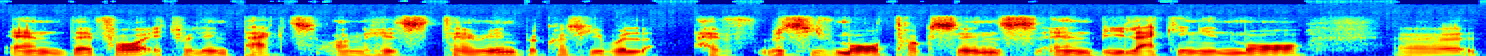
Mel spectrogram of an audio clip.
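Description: A man's voice: mid-range voice, fairly even intonation, normal speed, a little mellow, no echo, highs cut off. A man from Switzerland, a native French speaker with a Swiss French accent, explaining things as an interview guest and often searching for words.

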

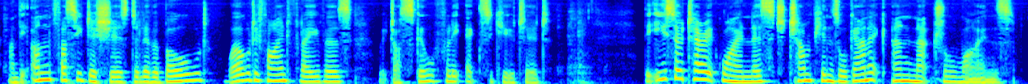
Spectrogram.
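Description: A woman's voice: fairly low pitch, vocal fry, a little mellow. A woman reading local news articles aloud as a volunteer reader.

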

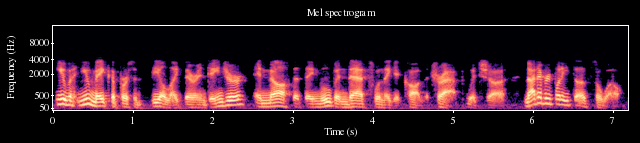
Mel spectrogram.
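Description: A man with a very deep voice, talking thoughtfully on a podcast as a guest. His voice comes through a narrow, tinny, phone-like line, and the sound is dry. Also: wildly swooping pitch, a little fast, few pauses, no room sound. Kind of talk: casual conversation.

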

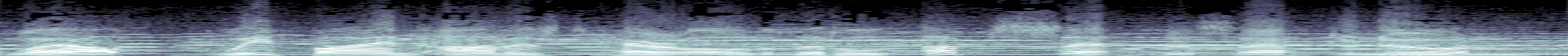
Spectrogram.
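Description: A man's voice: sits high, sing-song, moderate pace. A man announcing and narrating a scripted 1950s radio show. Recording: muffled old radio broadcast. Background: music.

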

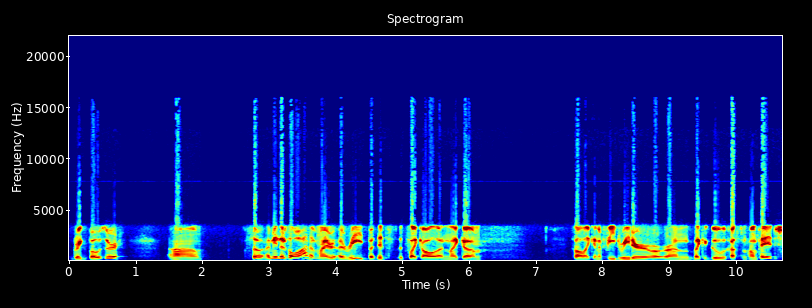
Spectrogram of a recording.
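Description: A man's voice: mid-range voice, fairly bright tone, low-quality recording. A man answering casually as an interview guest, rambling off the cuff, repeating words and trailing off.

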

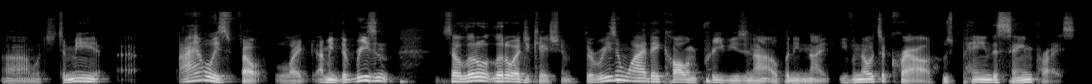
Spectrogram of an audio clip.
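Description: A man co-hosting a casual podcast, his voice a little raspy, rambling and restarting as he talks. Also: fairly low pitch, big pitch swings, moderate pace, darkish tone. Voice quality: slightly raspy. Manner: rambling, restarts mid-sentence. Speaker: podcast co-host. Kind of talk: casual sports podcast chat.

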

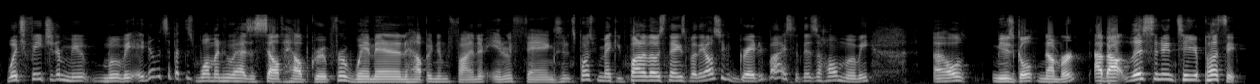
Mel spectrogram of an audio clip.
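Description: A man talks casually as a solo podcast host. His voice sits a little high and swings up and down a lot. He rambles in a campy, bawdy, self-mocking manner. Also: animated, fast, a bit bright. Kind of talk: casual rambling solo podcast talk about shows and films.

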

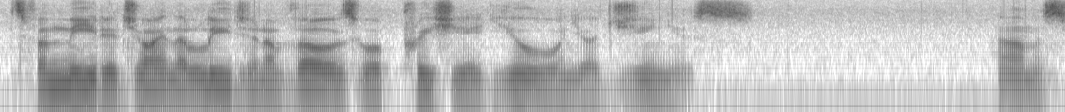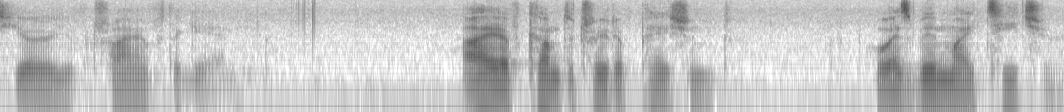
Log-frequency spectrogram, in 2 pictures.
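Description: An actor playing a formal, dignified physician in a 1940s radio drama, with a measured delivery. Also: male voice, deep voice, animated. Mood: humbled, kindly. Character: formal, dignified male physician, former rival. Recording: faintly noisy 1940s radio broadcast.

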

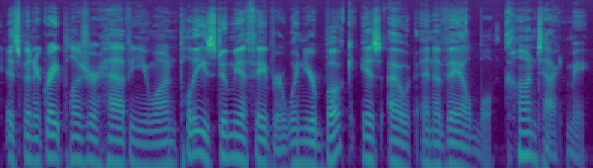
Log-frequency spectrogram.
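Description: A man hosting a talk radio interview, speaking in an emphatic, deliberate way and repeating phrases for emphasis. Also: fairly low pitch, darkish tone, no room sound. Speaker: radio show host.

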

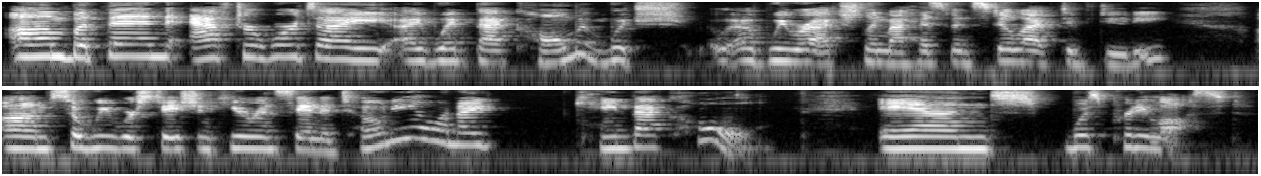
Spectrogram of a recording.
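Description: A middle-aged woman with a bright, crisp, somewhat high voice. She speaks candidly and reflectively about her own past, in an earnest conversational tone. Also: normal speed. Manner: earnest, reflective, with light laughs. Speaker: guest, veteran. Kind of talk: candid personal storytelling.

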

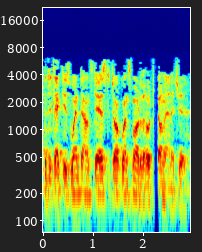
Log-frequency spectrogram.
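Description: An actor as the grave narrator of a crime mystery, in vintage radio style. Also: male voice, low-pitched, fast, close to an everyday voice. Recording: dull vintage radio recording with music.

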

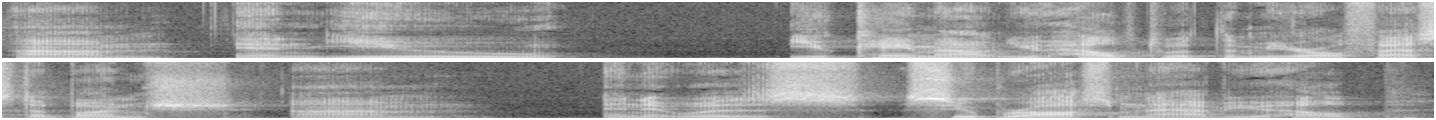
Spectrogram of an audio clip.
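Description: A man's voice: fairly low pitch, normal speed. A man hosting a casual podcast at his kitchen table, chatting easily with a guest with lots of fillers. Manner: relaxed, friendly, lots of fillers. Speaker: podcast host. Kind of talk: casual interview chat. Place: home kitchen.

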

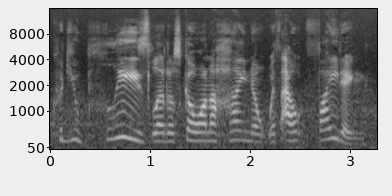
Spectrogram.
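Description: A woman's voice: a little high, expressive, moderate pace, fairly bright tone, a little hiss or hum. An actress playing an earnest young woman in her first week at a charity job. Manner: pleading, earnest. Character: earnest young female charity worker, newly promoted.

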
